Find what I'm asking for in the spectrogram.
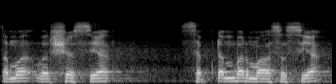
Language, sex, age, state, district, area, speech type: Sanskrit, male, 30-45, Karnataka, Shimoga, rural, spontaneous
